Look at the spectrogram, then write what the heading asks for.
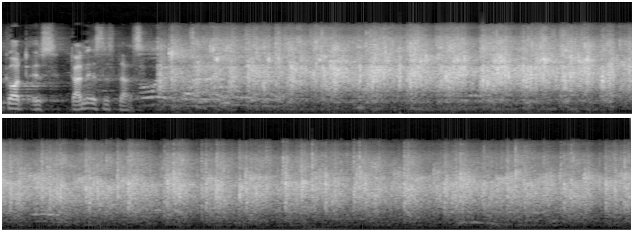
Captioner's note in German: Beifall bei der FDP und der SPD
